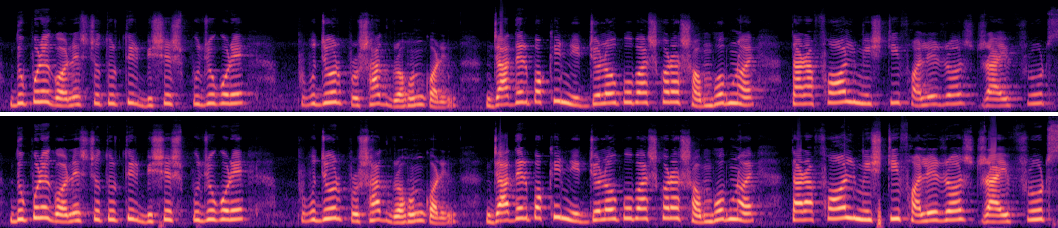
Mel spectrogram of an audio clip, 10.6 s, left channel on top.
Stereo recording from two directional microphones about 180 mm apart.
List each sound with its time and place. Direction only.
0.1 s speech: 15° right (ahead or behind)
8.7 s a woman's voice: 35° right (ahead or behind)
